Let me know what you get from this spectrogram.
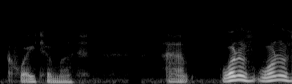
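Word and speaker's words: Quatermass: Quite a mass spelled like quarter mass, but with without the middle R, without the R in the in the middle. Quite a mass.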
